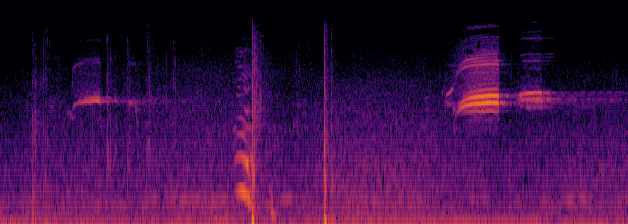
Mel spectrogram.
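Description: Beach volleyball being served and played: a volleyball is struck twice, about two and a half and three and a quarter seconds in, sharp slaps on the ball. A short whistle sounds about a second in, and a louder shrill whistle near the end is the loudest sound.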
